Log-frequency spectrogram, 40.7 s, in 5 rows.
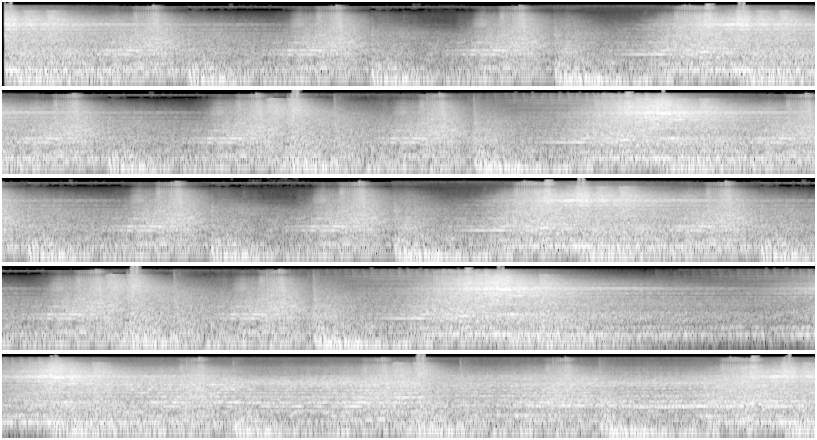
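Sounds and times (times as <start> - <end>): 
tense ambient music: 0.0 - 40.6.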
